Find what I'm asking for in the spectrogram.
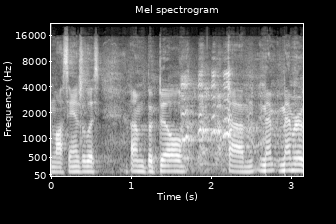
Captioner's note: laughing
